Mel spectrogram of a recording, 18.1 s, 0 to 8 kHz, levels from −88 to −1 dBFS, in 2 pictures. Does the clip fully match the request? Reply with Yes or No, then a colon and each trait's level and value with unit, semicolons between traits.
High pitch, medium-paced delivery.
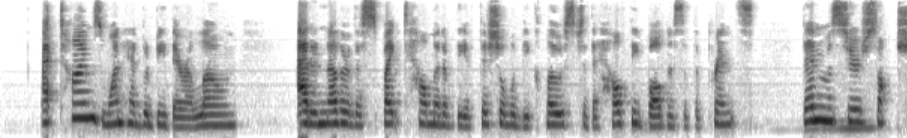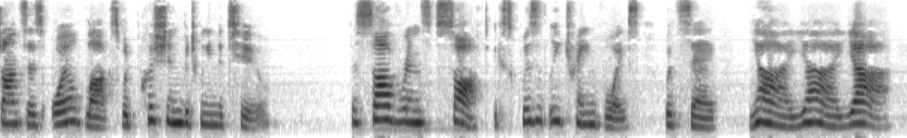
Yes: high, 210 Hz; average, 160 wpm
